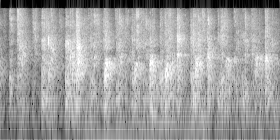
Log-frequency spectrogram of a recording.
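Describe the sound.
Audience applause at a live show: a brief, dense patter of many crisp claps overlapping at a fairly loud, steady level with no voices.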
